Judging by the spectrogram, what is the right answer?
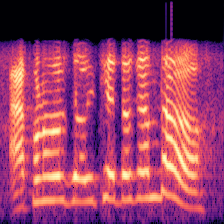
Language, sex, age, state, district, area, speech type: Odia, female, 60+, Odisha, Angul, rural, conversation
